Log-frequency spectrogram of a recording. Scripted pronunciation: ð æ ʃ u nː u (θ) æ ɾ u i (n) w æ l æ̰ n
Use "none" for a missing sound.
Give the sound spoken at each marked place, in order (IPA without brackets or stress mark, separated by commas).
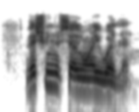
s, none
